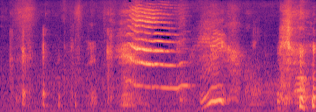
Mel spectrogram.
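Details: Indoor cats, a black-and-white mother turning hostile toward her black offspring newly back home; after soft speech, a loud harmonic meow holds steady for about a second, then a shorter rising-falling wail, with tapping and breathy noise around it.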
